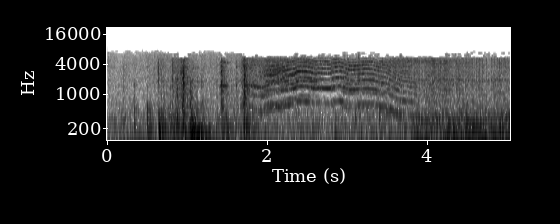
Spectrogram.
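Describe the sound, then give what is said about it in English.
An old door to an old attic in an old house creaks open: a few dull clunks and rattles, then a long, wavering, high-pitched groan of the hinges that rises and falls for about two seconds before fading into a low hum. “Door.”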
